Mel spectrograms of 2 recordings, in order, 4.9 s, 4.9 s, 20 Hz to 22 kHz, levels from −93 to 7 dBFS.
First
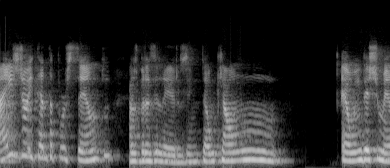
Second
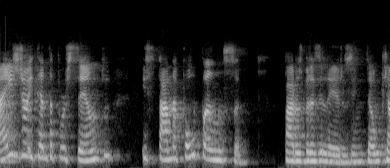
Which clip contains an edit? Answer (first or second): first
